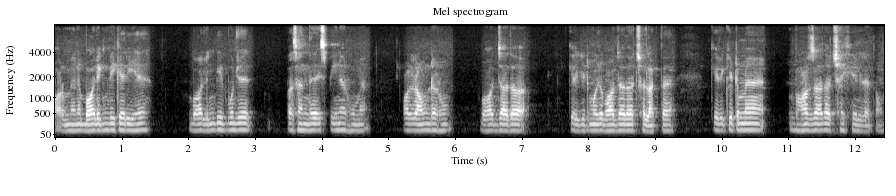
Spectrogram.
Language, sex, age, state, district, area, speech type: Urdu, male, 18-30, Delhi, Central Delhi, urban, spontaneous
